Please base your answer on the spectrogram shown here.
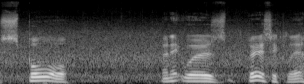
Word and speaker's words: Spa: you about a famous spa near here that people used to come to. And locally it's pronounced spa, s p a w.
